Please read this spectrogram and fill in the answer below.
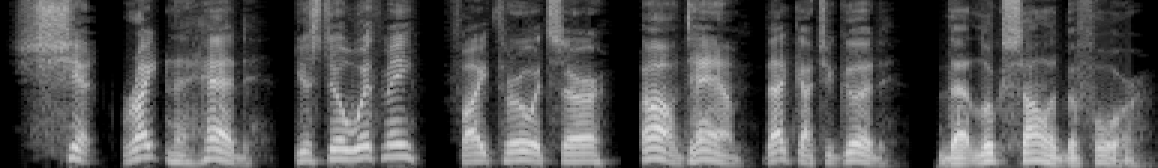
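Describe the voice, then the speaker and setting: An actor playing a hard-edged, sardonic soldier companion in a video game, clipped and dry, loyal to his superior but quick to show disdain. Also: lowish voice, dry recording. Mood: pained, urgent. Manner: clipped, dry sarcasm, addresses superior respectfully.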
